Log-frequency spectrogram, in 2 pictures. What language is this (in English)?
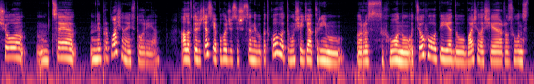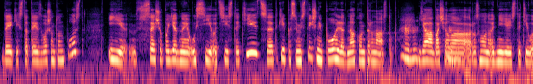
Ukrainian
